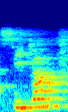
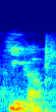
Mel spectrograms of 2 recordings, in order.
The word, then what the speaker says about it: cecum: It is pronounced as cecum as well as cecum.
